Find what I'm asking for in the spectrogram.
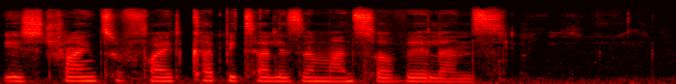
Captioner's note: speaking French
